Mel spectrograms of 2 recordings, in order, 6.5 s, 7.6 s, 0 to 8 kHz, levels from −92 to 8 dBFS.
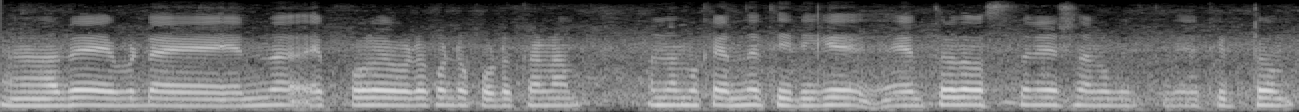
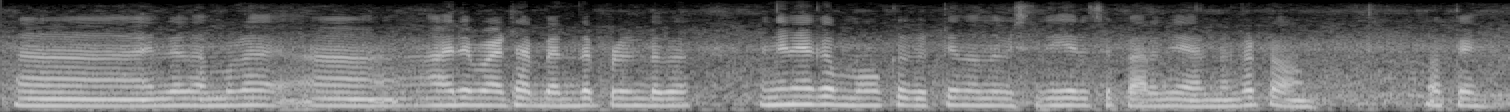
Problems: constant background noise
